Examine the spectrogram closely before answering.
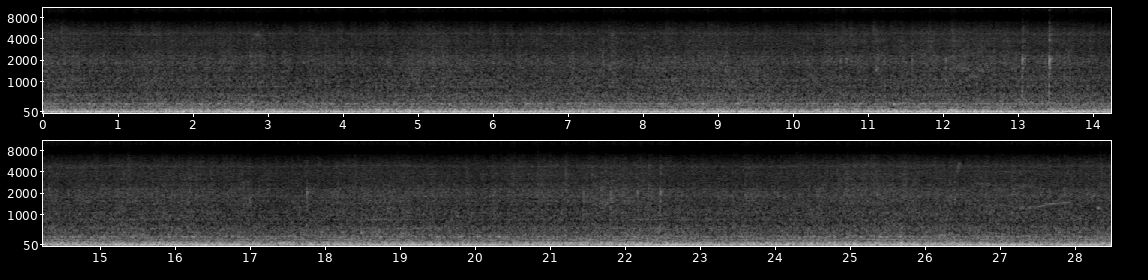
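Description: Steady low drone of a coastal cargo ship's engine heard inside the wheelhouse while underway: a deep, even rumble with a steady hum above it.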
